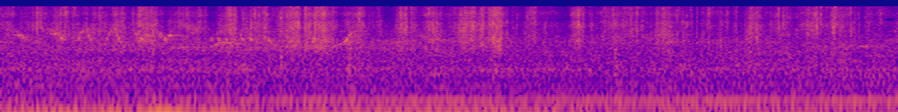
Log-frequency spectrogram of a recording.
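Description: Wind rumbling and buffeting on the microphone, gusting up about a second in, over a steady low hum.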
